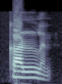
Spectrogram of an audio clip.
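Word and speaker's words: കള്ളൻ: will be easy for you to learn the pronunciation. Kallan, kallan, kallan, kallan, which means thief.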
